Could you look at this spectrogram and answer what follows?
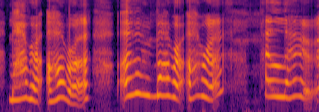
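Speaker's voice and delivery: high, delighted hello with laughter near; excited greeting. Real, not acted. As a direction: coo the friend's name high.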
